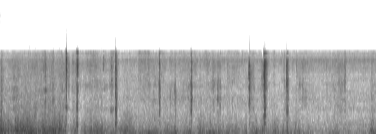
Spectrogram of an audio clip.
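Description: Skateboard wheels rolling over concrete: a low rumble, heaviest in the first second or so, with a scattering of sharp clicks.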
